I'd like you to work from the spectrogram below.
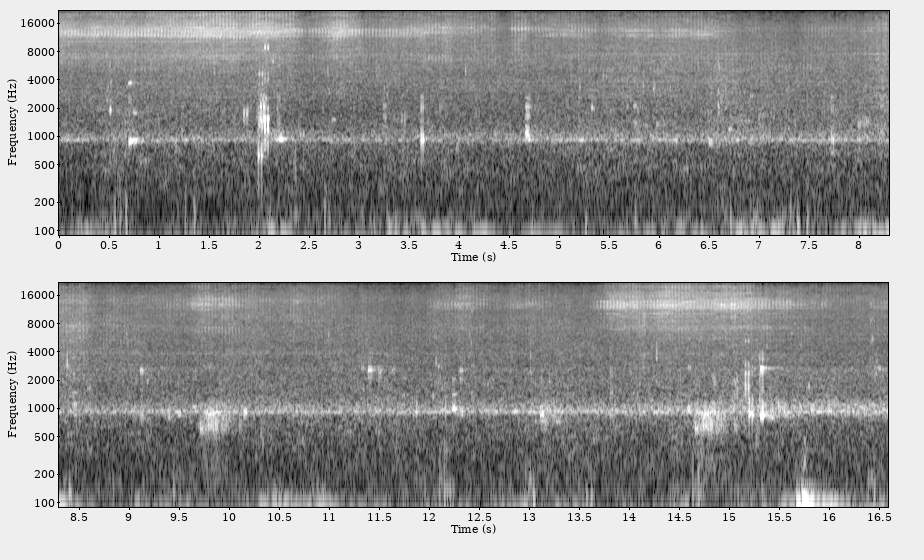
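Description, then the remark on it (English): Eels in a Loch Ney fishery holding thousands of eels, recorded underwater by hydrophone: a steady low rumble and a faint constant hum, broken by scattered soft clicks, pops and gurgling bursts, with no voices. “And this is the sound that the eels were making.”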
